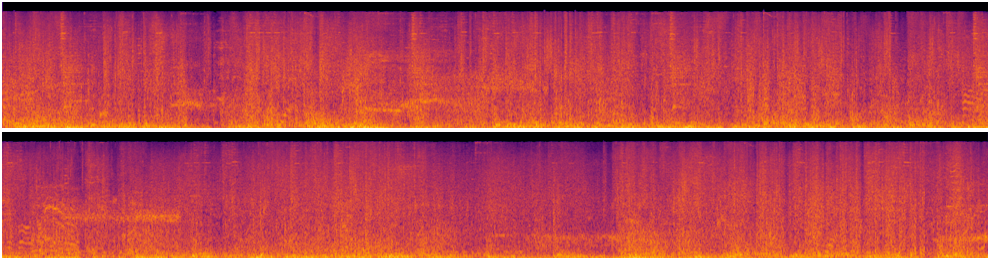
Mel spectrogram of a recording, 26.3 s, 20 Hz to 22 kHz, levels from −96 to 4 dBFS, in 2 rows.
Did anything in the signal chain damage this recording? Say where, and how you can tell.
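Yes. The buffering or chunked-processing stage shows overlapping chunks. The audio was handled in blocks of 6.0 s, and each new block began about 7 ms before the previous one finished, so 7.07 ms of material plays twice at each join. That produces a brief click or stutter at 10.79 s and again at 16.79 s. The exact 6-second spacing between the two events points to a fixed block boundary, not to damage in the source.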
